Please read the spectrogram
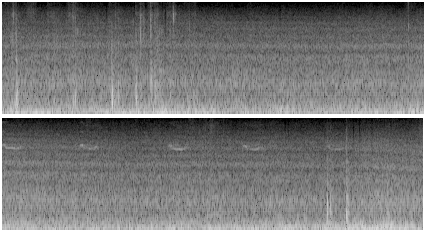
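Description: Steady low rumble of wind on the microphone over a fast-running river current. A few light clicks of a knife cutting bait on a plastic tackle box come in the first second and once near the end, and a short high chirp repeats about five times midway.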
